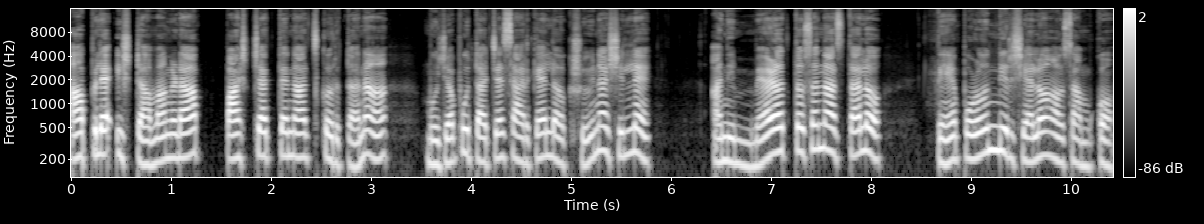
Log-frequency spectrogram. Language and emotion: Goan Konkani, sad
